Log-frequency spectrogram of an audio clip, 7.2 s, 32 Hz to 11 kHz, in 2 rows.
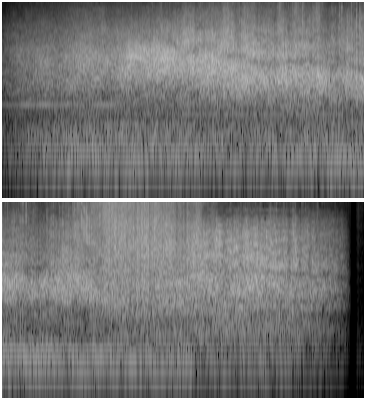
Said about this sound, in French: Oui, ça c'est le bruit d'un Mirage 3 qui passe au-dessus de votre tête.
